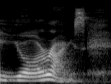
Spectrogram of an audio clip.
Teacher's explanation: Aqui a gente já tem your eyes, porque fica até mais fácil enrolar a língua para fazer a ligação de your com eyes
